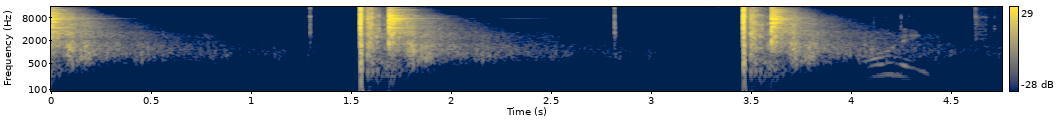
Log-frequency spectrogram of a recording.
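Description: Two sharp gunshots fired at 35 yards from a barricade, about two seconds apart, each loud and close with a clanging ring and a long decaying echo; a faint metallic ping follows the second shot.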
